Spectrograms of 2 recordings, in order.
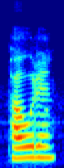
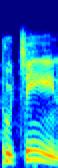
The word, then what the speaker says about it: poutine: say that again please poden we'll accept that poutine is how it's pronounced in french we will accept that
